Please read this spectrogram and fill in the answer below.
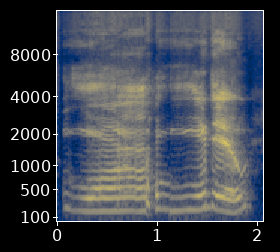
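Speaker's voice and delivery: loud, high, drawn-out yeah; emphatic agreement. Retold or imitated. Broadcaster telling his coach he looked stupid, emphatically. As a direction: agree loudly, as if it's obvious.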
